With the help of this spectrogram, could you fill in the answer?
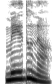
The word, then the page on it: ಮಯ್ದುನ: mayduna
